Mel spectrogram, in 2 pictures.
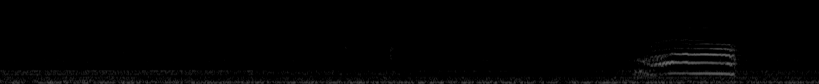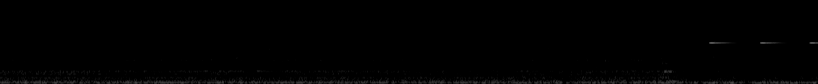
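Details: Three-year-old calico cat, long standoffish and now growing used to people, gives one clear drawn-out meow that rises and falls over about a second, indoors and otherwise quiet, with faint clicks near the end.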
